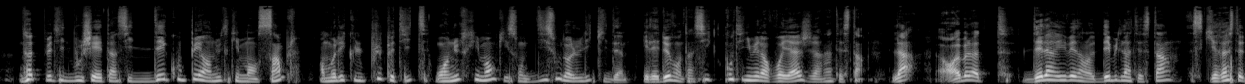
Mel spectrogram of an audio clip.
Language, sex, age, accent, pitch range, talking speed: French, male, 30-49, French, 150-205 Hz, 210 wpm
